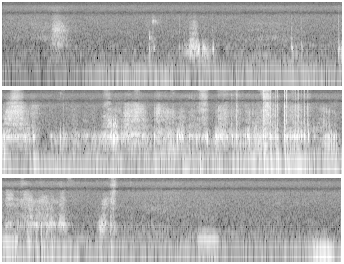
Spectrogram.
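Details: Quiet, breathy sniffs and snuffles come from a black cat as she sleeps, bunching into a busier run of short nasal puffs midway. The room is otherwise hushed, with only a faint low background hum.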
